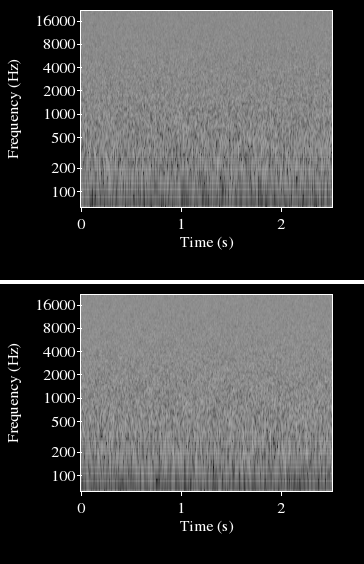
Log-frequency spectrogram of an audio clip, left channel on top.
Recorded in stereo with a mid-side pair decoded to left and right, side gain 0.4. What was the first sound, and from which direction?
Only background noise.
